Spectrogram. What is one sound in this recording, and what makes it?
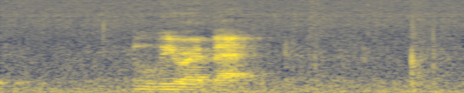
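A man speaks a few words briefly and calmly nearby.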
